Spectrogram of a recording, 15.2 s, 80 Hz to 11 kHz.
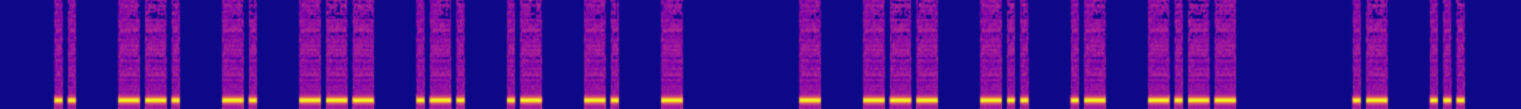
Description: Morse code, heard as a keyed tone, about 18 wpm, spaced as for 12 wpm, 1000 Hz. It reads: IGNORANT TODAY AS
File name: qotdfiles / 12wpm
